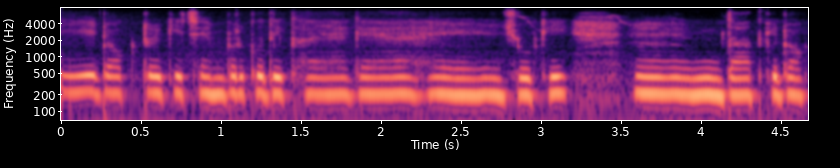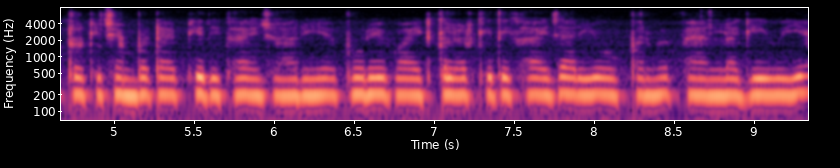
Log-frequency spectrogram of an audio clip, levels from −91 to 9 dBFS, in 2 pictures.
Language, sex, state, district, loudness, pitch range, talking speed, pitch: Hindi, female, Punjab, Fazilka, -17 LUFS, 195-210 Hz, 225 wpm, 205 Hz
